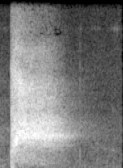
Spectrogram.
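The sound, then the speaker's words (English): A single sharp whip crack snaps out loud, its bright hissing tail fading over about half a second into quiet, as a master whips a man in a film scene. No voices accompany it. “Every time he got hit, I wanted it to stop. Whoosh. The master kept hitting him.”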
